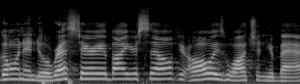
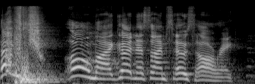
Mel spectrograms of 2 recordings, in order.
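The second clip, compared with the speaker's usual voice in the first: loud, slow, put-on sputtering through mouthful of spit; 3 semitones higher, 6 dB louder than usual. Recounting dodging a man's advances at a club, retelling talking through spit. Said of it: "I would get my mouth full of spit".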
